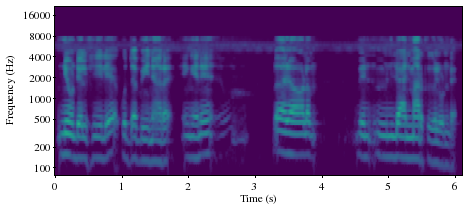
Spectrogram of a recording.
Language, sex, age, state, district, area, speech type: Malayalam, female, 60+, Kerala, Kottayam, rural, spontaneous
